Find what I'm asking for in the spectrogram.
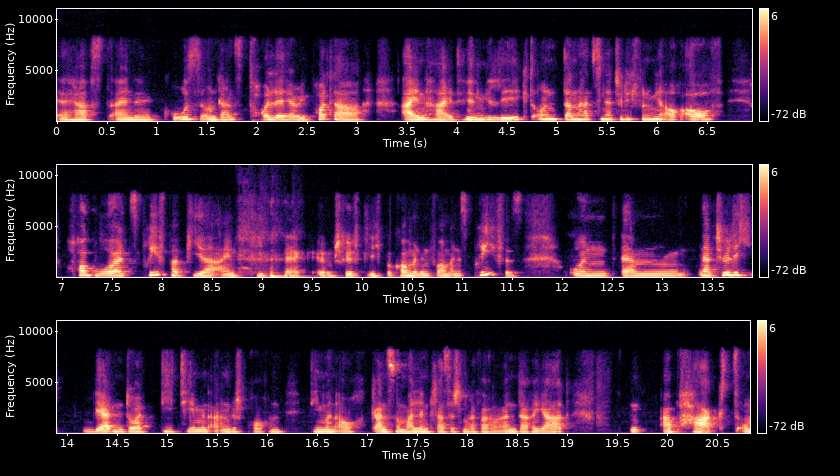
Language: German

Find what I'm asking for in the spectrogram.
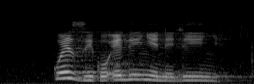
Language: South Ndebele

